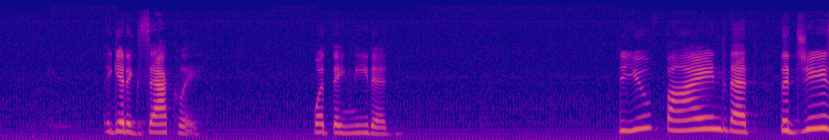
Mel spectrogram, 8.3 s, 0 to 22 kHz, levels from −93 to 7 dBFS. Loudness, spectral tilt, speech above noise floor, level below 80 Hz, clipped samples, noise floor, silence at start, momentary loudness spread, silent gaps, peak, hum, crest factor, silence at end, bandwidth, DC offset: -37 LUFS; -3.5 dB/octave; 30 dB; -72 dBFS; under 0.1%; -66 dBFS; 1.05 s; 16 LU; none; -18 dBFS; 60 Hz at -75 dBFS; 22 dB; 0 s; 19 kHz; under 0.1%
